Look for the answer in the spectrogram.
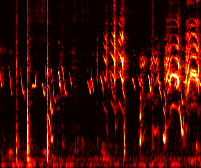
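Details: Grey francolin chicks giving rapid, short hooked peeps, high and thin, in quick uneven runs, with a few louder sharp notes and clicks mixed in and some fuller slurred calls near the end.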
